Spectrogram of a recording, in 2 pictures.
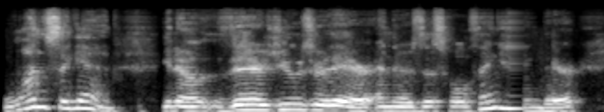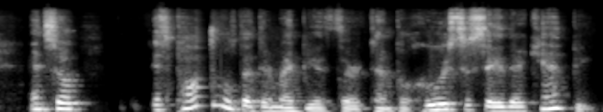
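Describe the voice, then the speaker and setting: A man's voice: fairly high pitch, very animated, normal speed, dark tone. A man giving an extended explanatory talk as a guest, speaking emphatically, posing rhetorical questions and repeating phrases for weight. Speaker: interview guest, researcher.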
